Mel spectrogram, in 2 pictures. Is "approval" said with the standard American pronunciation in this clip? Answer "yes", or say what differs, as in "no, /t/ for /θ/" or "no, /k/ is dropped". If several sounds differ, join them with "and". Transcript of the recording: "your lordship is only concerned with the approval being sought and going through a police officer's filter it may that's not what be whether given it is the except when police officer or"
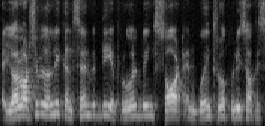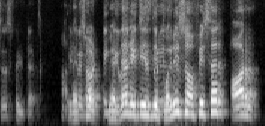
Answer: yes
